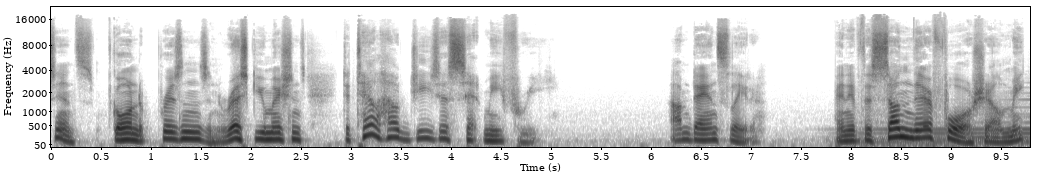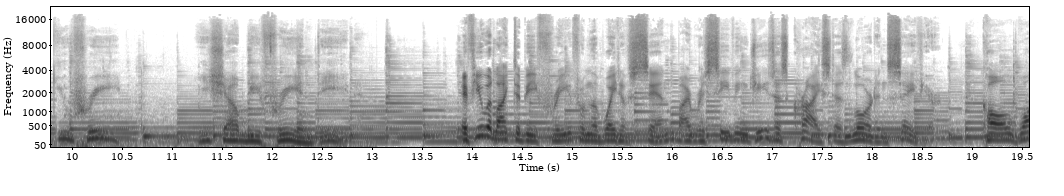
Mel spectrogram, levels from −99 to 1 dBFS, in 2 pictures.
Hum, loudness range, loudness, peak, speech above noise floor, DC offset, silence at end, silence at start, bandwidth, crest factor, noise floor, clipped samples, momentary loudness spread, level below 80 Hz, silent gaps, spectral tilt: none; 6 LU; -25 LUFS; -6 dBFS; 41 dB; under 0.1%; 0 s; 0 s; 18 kHz; 20 dB; -64 dBFS; under 0.1%; 12 LU; -48 dBFS; none; -6 dB/octave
